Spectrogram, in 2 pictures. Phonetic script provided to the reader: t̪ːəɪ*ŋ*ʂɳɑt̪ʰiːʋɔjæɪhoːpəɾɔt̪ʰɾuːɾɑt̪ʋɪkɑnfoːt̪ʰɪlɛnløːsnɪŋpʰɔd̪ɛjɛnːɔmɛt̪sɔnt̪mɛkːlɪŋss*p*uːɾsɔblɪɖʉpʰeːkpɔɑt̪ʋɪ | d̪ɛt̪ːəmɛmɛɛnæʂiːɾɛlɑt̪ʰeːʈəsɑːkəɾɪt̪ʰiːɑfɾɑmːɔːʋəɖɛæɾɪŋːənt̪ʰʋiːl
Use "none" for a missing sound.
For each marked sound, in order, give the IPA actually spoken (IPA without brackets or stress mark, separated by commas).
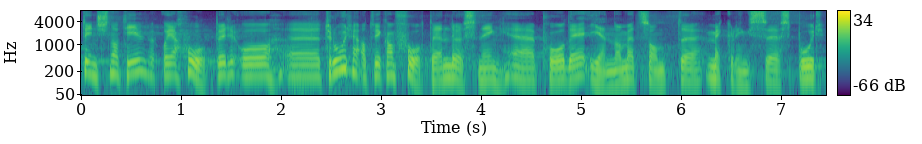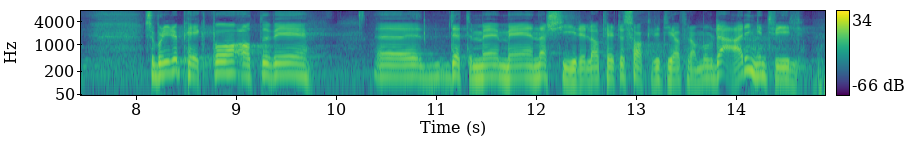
n, p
